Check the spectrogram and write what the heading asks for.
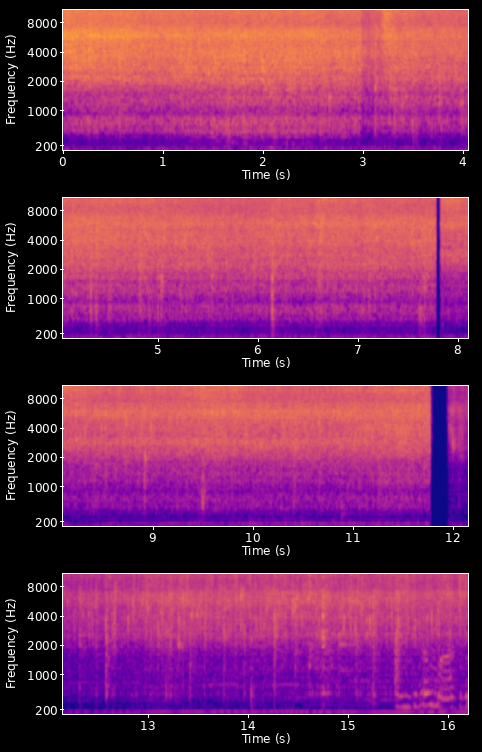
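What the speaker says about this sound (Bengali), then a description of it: "মাছ ভাজা হয়ে গেছে" Fish fries in a hot pan with a continuous, close sizzle and hiss that fills the whole stretch, briefly dropping out once before the sputtering resumes.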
